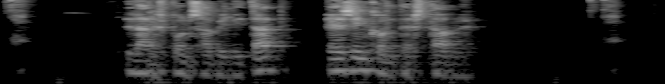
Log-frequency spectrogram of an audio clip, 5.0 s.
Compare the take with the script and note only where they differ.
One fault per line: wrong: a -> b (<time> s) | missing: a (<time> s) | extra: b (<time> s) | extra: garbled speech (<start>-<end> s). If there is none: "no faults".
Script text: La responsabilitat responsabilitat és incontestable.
missing: responsabilitat (2.1 s)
